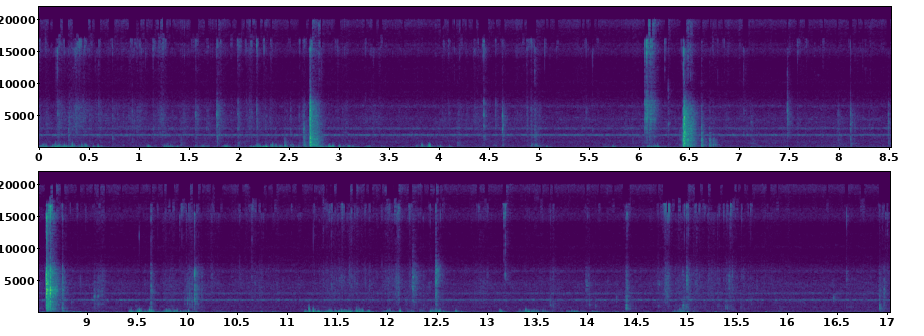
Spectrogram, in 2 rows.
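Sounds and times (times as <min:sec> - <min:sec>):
rustling handling noise: 0:00.0 - 0:17.0.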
